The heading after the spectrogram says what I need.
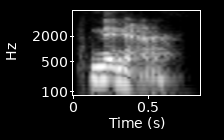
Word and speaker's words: Minna: So maybe could you just start actually from like little tiny, and is it Mina or Minna? Because I've heard it pronounced both ways. Minna.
